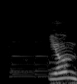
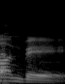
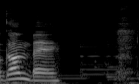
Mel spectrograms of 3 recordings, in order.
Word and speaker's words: Ganbei: Yombe. I think that's how you pronounce it. Ganbei. Oh, Ganbei. Nice one.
